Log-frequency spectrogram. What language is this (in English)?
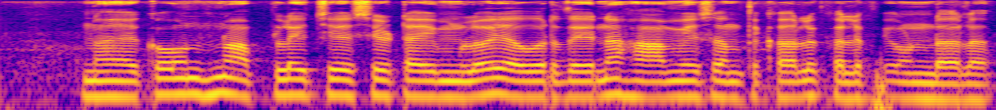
Telugu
